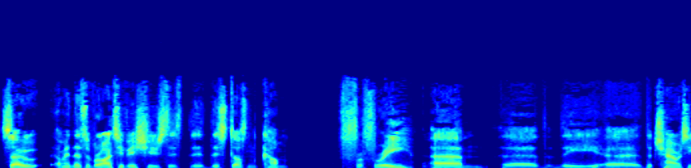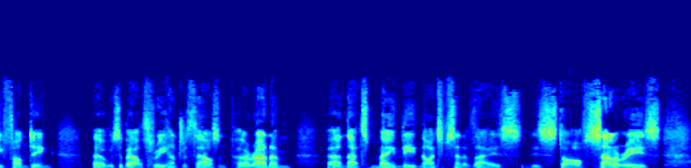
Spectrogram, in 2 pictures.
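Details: Adult man speaking; typical speech.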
